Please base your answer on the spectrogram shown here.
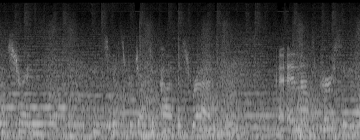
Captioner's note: none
